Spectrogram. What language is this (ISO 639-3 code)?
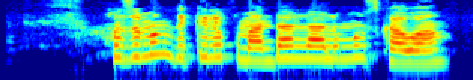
pus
